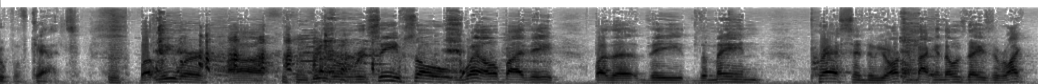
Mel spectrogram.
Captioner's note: laughter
